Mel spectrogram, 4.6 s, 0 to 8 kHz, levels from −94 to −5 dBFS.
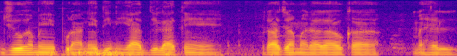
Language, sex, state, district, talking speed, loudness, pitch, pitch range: Hindi, male, Odisha, Khordha, 145 wpm, -18 LUFS, 95 Hz, 90-100 Hz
